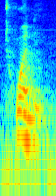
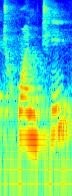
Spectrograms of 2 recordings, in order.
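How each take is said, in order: First: The T after the N is dropped. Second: The T after the N is clearly pronounced. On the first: "I don't pronounce the T. I just pronounce it with like an N" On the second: "I don't say twenty"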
